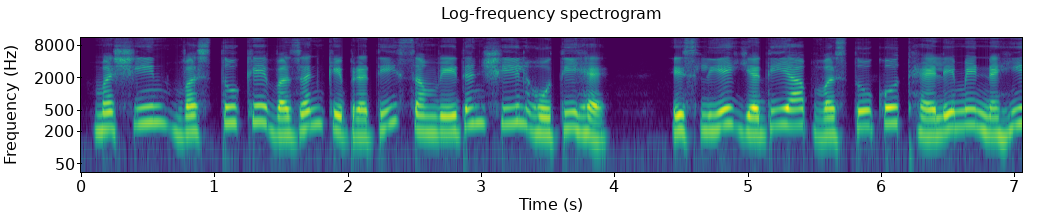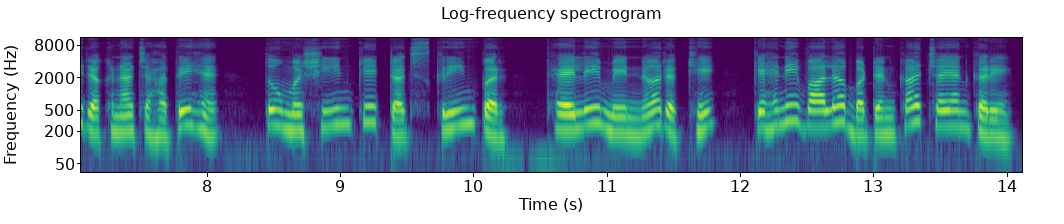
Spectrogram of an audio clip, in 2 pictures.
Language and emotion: Hindi, neutral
